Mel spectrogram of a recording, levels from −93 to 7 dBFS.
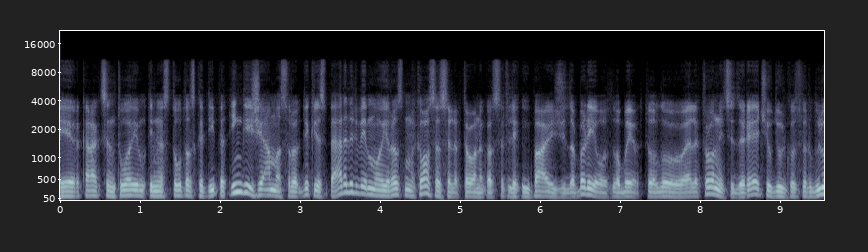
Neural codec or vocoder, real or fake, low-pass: codec, 16 kHz in and 24 kHz out, 0.9 kbps, LongCat-Audio-Codec, four codebook decoder; fake; 10.8 kHz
